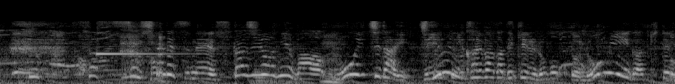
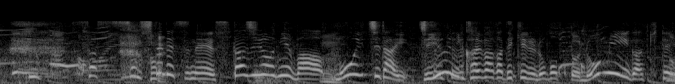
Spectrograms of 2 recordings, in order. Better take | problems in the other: second | background sound (Glockenspiel); 8 dB below the speech // room echo; dies away in 0.1 s

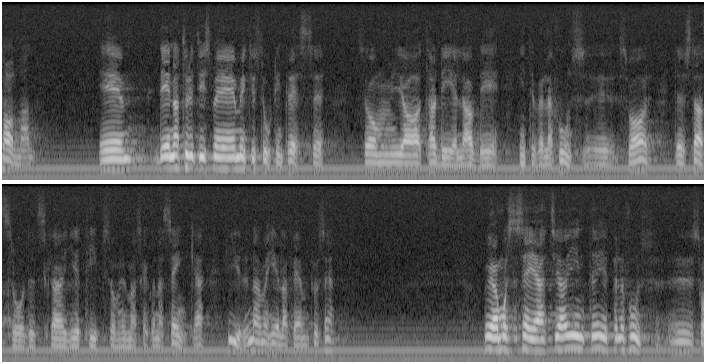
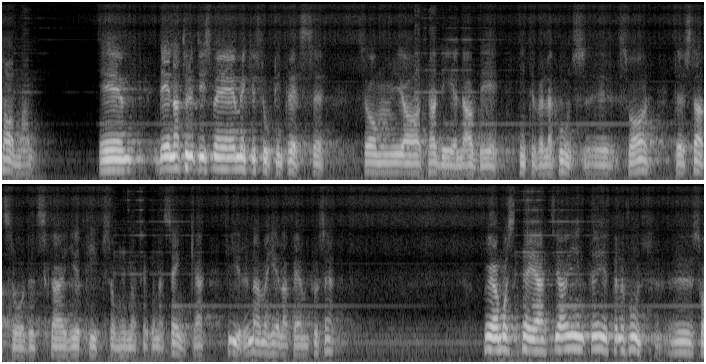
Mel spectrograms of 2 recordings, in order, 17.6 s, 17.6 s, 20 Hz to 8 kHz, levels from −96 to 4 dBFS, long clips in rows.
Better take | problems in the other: first | noise reduction (neural separator model SepFormer DNS4)

